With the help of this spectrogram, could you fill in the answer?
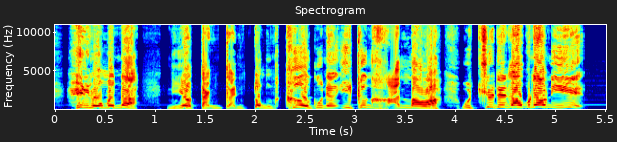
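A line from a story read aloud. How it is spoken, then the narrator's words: Shouting. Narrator (Chinese): 叫道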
